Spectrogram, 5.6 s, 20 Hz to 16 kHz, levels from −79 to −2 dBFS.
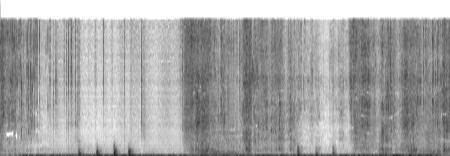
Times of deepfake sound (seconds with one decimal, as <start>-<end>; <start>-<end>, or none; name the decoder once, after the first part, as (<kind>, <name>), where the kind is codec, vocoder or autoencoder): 0.6-2.4 (autoencoder, DAC-VAE)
